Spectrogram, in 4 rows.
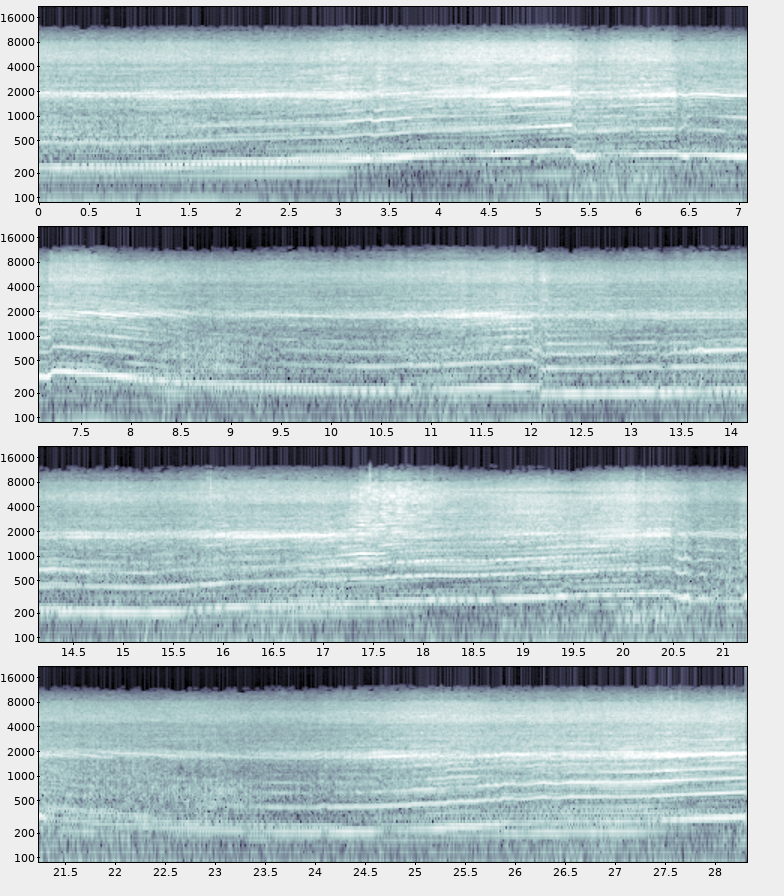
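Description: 2015 BMW S1000RR's inline-four engine at racing revs, its pitch climbing under throttle and stepping down sharply at upshifts, such as around 5, 7 and 12 seconds in. Between these it falls away smoothly while the bike slows for corners, then climbs again toward the end as it accelerates.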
